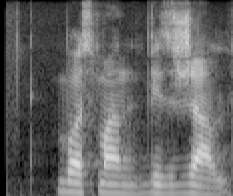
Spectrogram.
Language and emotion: Russian, neutral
